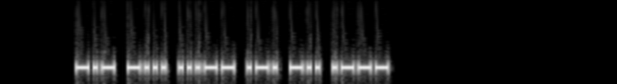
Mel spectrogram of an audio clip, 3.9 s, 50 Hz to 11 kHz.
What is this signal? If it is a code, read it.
Morse code, heard as a keyed tone, about 46 wpm, 700 Hz. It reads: KB3RDJ
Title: USA Call Signs - 6 Characters - Repeated 2x - 45wpm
